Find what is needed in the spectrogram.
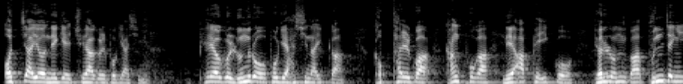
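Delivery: loud, measured congregational recitation; scripture reading aloud. Real, not acted. Pastor reading the prophet's lament with congregation, loud scripture recitation. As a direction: lead the congregation in reading, firmly projected.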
